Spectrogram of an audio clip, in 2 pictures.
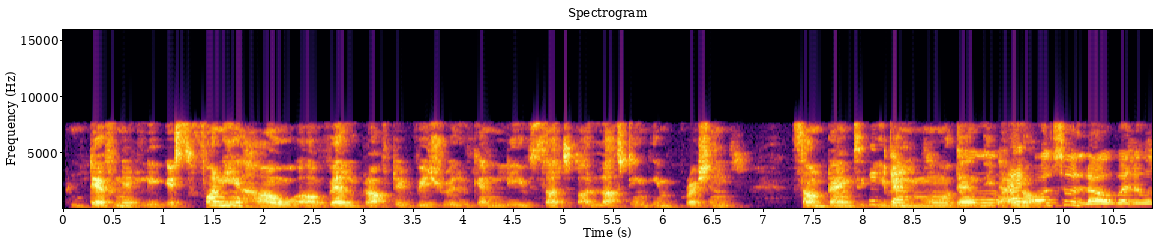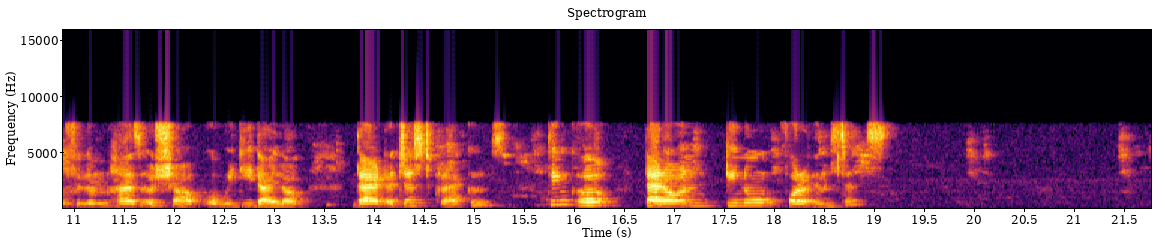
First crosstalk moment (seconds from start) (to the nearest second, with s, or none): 8 s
